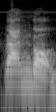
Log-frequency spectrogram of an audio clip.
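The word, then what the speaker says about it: Van Gogh: F as they tell me you should be van go you know f as they say you should be pronounced and I I fell in love I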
